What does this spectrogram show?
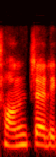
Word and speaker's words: সঞ্চারী: তাকেই বলা হয় মনোস্যাকারাইড আমার নামের উচ্চারণ হবে সঞ্চারী কেন রে বাবা আমি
